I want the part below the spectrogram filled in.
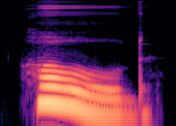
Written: hold

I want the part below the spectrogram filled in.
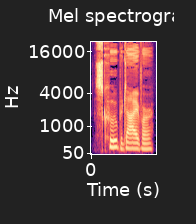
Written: scuba diver

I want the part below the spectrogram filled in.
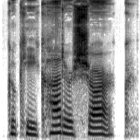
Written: cookiecutter shark

